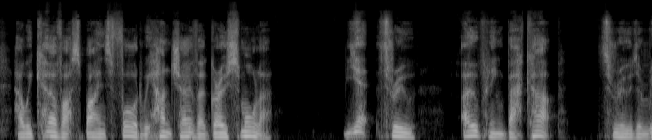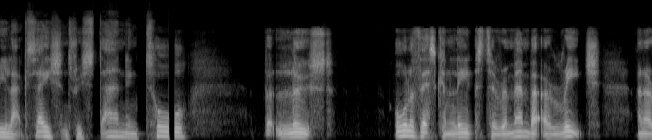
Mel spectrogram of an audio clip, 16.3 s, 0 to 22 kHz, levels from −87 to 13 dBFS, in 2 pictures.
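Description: At 2.33 s, between "spines forward we hunch" and "grow smaller", a short concealed packet loss occurs: about 20 ms of audio never arrived in time, and the decoder filled it by extending the preceding sound before blending back, leaving a brief smear. The same happens at 8.05 s after "back up through the", where a 40 ms gap is patched, a few milliseconds are dropped, and there is a brief wobble. It happens again with a tiny 20 ms hole at 9.73 s.

At 10.25 s there is an 80 ms silence, likely from the input switching to a poorer device. From there to the end, nothing is present above 9 kHz, so the sound turns duller, and a new noise floor appears about 55 dB below the signal. The level stays about the same, so the change is heard as a shift in tone rather than in loudness.

A further short concealed loss at 12.18 s covers a 40 ms gap with extrapolated sound, giving a brief smear.

At 14.00 s a burst of packet loss removes about 80 ms in one go. 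The receiver stretches the last sound across the hole and fades it, producing a held, dying buzz or hiss, and the audio then picks up further on, with that stretch of sound simply missing.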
